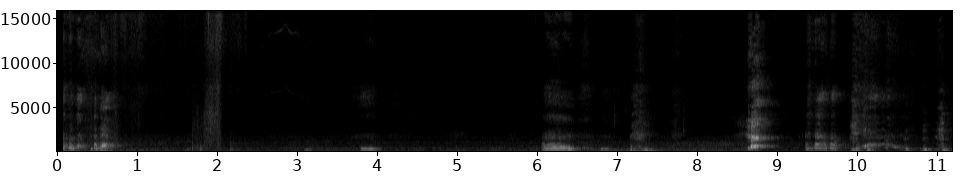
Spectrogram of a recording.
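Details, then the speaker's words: Hiccups while eating avocado: several short, abrupt gulping hiccup sounds mixed with giggles and laughter in a quiet room; the speaker says mommy can't control her hiccups. "Mommy can't control her hiccups."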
